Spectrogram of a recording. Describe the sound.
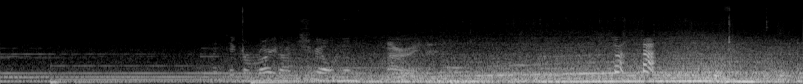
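A 1960s car engine sounds through its muffler, first a steady low idle, then a louder, rough, continuous drone that builds slightly, with talk at moments.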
